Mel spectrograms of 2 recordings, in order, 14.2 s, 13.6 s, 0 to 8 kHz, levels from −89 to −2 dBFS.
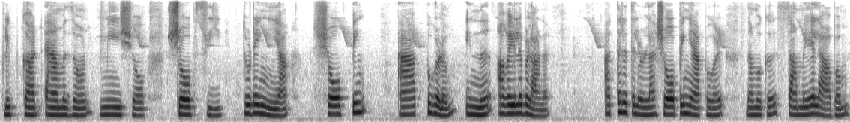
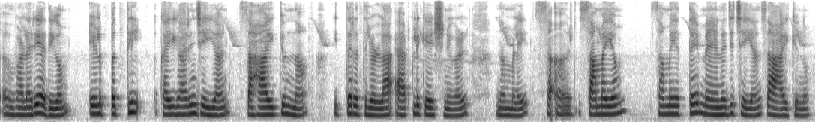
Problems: none marked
